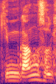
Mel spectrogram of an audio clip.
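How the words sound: The name is said with Korean pronunciation. "우리나라 발음으로 부르는 게 제일 맞죠"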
